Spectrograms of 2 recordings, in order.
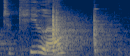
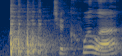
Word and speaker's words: tequila: there's a shot of tequila or chick Willa as people who can't pronounce it like to say then we are gonna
